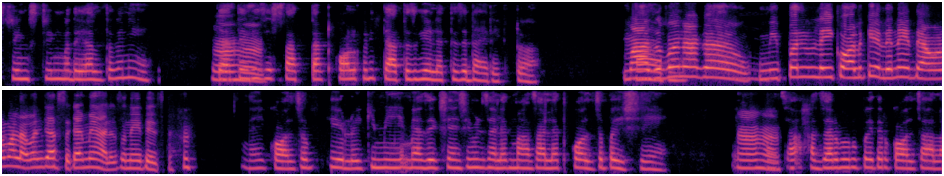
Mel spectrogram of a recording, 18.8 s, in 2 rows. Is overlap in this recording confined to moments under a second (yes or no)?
no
